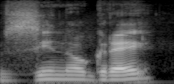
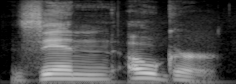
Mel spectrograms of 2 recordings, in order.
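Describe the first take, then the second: First: The name is said with Japanese-style syllables. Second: The name ends like the English word ogre. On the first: "the Japanese way of" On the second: "would it be like Zin Ogre? I want to say Zin Ogre because it's got ogre in it"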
